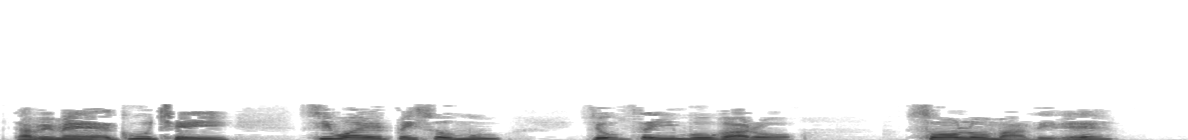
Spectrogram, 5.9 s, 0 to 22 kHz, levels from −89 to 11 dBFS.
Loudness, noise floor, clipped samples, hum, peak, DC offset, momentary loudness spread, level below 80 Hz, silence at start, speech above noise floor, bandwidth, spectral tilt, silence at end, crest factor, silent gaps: -20 LUFS; -67 dBFS; under 0.1%; none; -4 dBFS; under 0.1%; 10 LU; -60 dBFS; 0.1 s; 48 dB; 5.8 kHz; -11.5 dB/octave; 0.4 s; 16 dB; none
